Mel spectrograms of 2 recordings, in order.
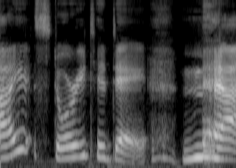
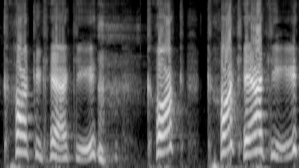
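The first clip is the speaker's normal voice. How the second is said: laughing mispronunciation; 6 semitones higher, 12 dB louder, slower than usual. Real, not acted. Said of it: "That is very wrong".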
